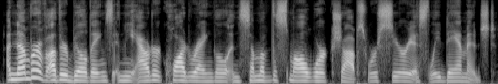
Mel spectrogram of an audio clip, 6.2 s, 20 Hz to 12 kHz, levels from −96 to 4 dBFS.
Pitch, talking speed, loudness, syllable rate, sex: 170 Hz, 175 wpm, -20 LUFS, 5.0 syllables/s, female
